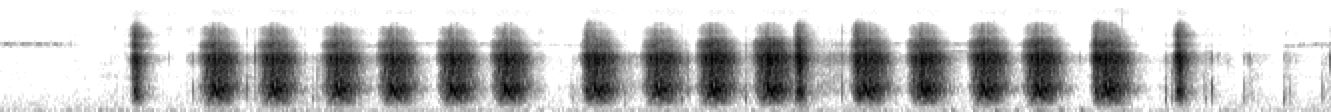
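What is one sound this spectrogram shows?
Quick footsteps patter in an even rhythm.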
